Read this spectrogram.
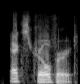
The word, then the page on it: extrovert: American English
